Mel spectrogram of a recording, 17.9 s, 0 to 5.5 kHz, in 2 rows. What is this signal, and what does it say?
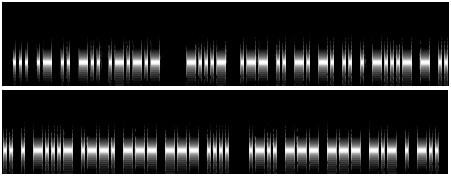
Morse code, heard as a keyed tone, about 20 wpm, 600 Hz. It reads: SAID. <BT> WINNIE<BT>THE<BT>POOH LOOKED
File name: cw-books / winnie-the-pooh / winnie-20wpm-page-0005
